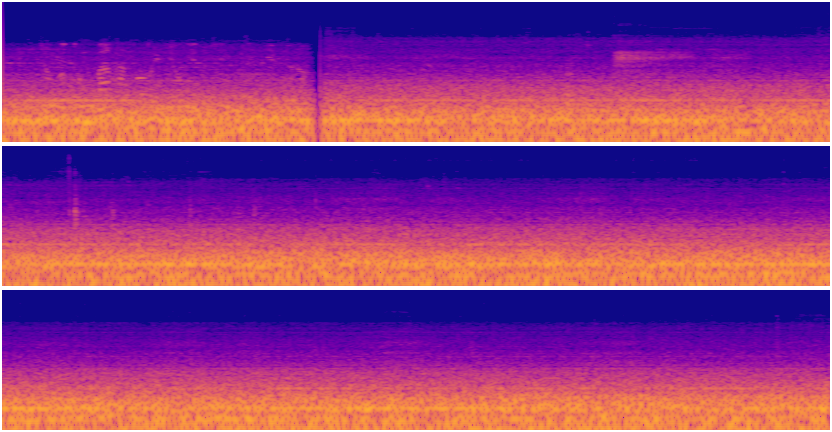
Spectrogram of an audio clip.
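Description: A jet engine roars steadily from inside an airplane cabin as it taxis.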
